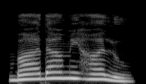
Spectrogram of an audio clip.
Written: ಬಾದಾಮಿಹಾಲು

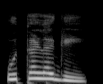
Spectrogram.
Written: ಉತಳಗಿ

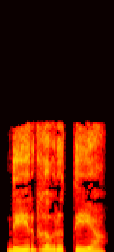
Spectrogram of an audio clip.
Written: ದೀರ್ಘವೃತ್ತೀಯ

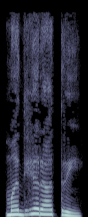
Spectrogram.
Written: ಮಧ್ಯರಾತ್ರಿ

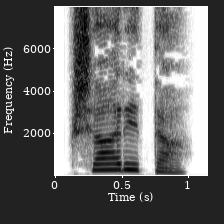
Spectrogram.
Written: ಕ್ಷೀರೋದ

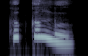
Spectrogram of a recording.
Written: ಕಕ್ಕಂಬು

